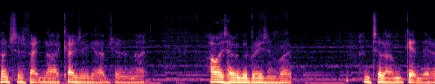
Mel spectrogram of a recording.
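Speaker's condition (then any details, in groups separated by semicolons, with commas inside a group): Parkinson's disease; weak voice, unclear diction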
